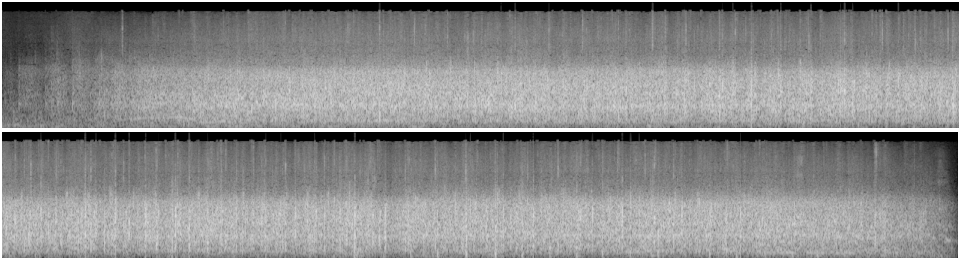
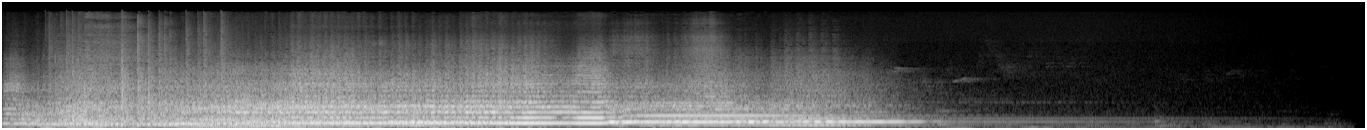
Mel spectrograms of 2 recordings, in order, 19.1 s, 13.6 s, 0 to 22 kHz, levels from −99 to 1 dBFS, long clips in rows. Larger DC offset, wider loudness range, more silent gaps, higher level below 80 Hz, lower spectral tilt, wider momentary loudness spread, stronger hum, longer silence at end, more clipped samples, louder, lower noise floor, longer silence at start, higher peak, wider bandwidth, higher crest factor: neither; second, 2 LU vs 10 LU; neither; second, -46 dBFS vs -36 dBFS; second, -2 dB/octave vs -8.5 dB/octave; about the same, 6 LU vs 8 LU; neither; second, 0.05 s vs 4.4 s; neither; about the same, -13 LUFS vs -15 LUFS; second, -38 dBFS vs -70 dBFS; about the same, 0.1 s vs 0 s; about the same, 0 dBFS vs 0 dBFS; first, 17.5 kHz vs 10.5 kHz; about the same, 14 dB vs 16 dB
